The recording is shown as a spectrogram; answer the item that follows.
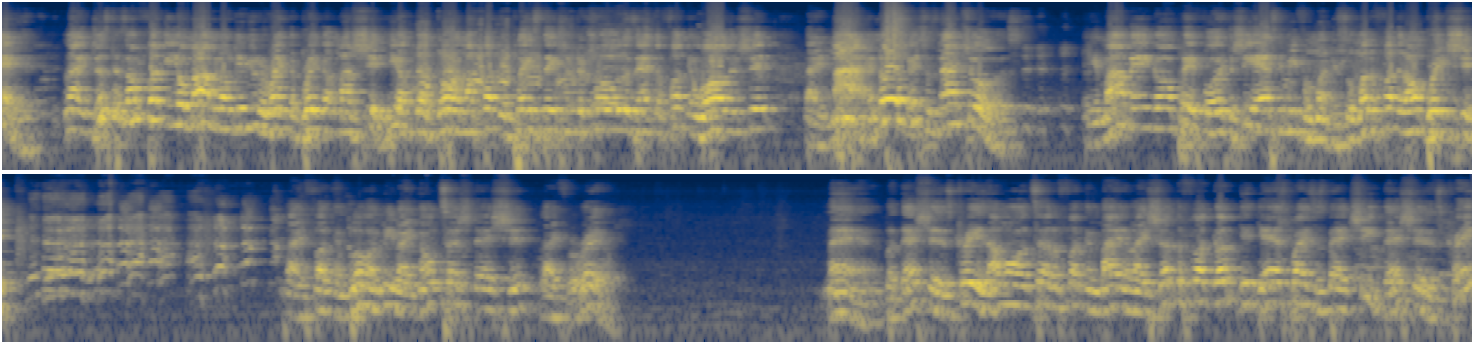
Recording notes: Comedy! Live from Capital Park. Recorded at Capital Park Bar in Baton Rouge, LA.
